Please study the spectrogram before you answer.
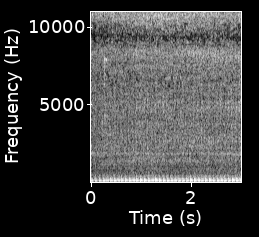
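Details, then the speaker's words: ATV/50cc machine just fitted with an oiled K&N air filter and header wrap (exhaust earlier noticed loose), started possibly with choke, in neutral. Steady, even, fairly quiet putter with no misses, knock or rattle: normal idle, about where it should be. "i mean it's probably about the same it's probably about where it should be so right on"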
